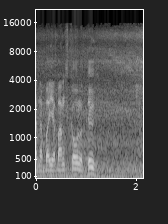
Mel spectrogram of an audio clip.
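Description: Low rumble of road traffic passing on the street, plainest in the second half once the talking stops.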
